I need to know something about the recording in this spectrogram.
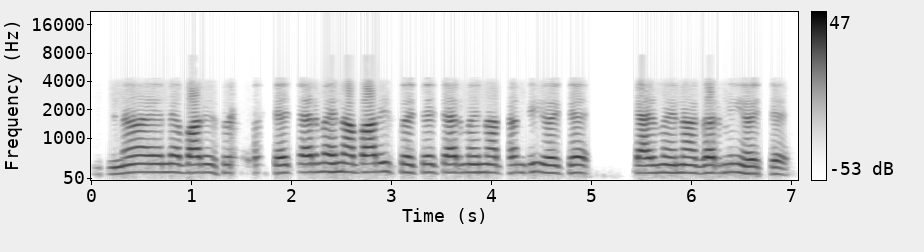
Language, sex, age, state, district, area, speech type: Maithili, male, 60+, Bihar, Begusarai, urban, conversation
